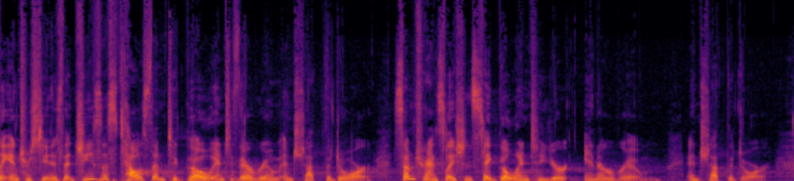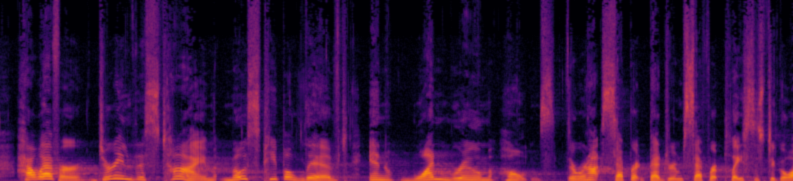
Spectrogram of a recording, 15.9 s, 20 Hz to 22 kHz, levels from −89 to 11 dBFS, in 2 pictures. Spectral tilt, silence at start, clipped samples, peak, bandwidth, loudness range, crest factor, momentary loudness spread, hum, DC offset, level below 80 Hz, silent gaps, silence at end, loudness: -4 dB/octave; 0 s; under 0.1%; 0 dBFS; over 20 kHz; 3 LU; 20 dB; 11 LU; none; under 0.1%; -54 dBFS; none; 0 s; -21 LUFS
